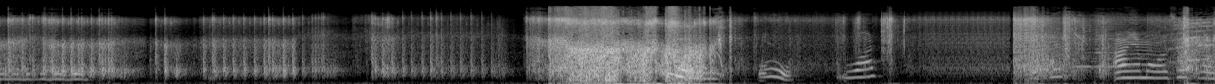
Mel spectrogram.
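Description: Rapid automatic gunfire in the mobile shooter Free Fire, loud and close, with dense bursts of shots and sharper blasts in the middle, while a player's voice talks over parts of it.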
